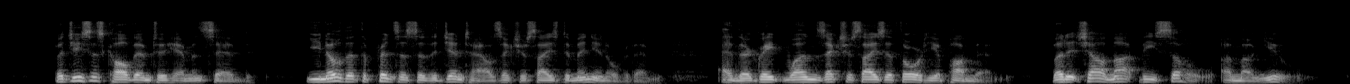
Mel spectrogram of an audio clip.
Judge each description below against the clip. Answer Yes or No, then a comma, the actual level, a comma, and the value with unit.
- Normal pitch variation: Yes, average, 4.0 semitones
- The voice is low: Yes, low, 110 Hz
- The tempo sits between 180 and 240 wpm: No, average, 160 wpm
